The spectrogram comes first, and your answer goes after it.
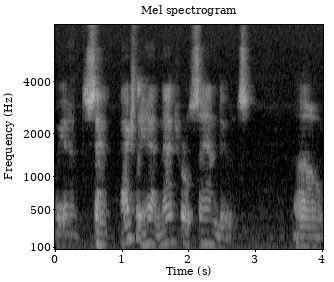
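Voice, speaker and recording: This man has a western US accent. His pace is fairly slow. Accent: western American. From US West, rural Nevada. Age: 70s. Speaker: grandfather telling life stories. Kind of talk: casual interview, storytelling.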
